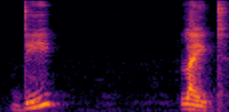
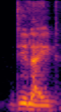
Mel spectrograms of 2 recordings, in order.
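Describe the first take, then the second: First: "डी light" split in two, long pause between; syllable by syllable. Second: Said in the usual way. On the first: Shown as a demonstration. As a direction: say "डी" rising, pause, then "light" falling. ("डी" और "light" को अलग-अलग, रुककर बोलें) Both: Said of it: "इसमें दो syllable है".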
